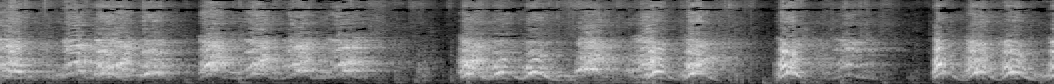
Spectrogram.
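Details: Several Mastiffs barking while playing with balloons: dense runs of deep, rough barks in quick bursts, with short pauses near three and six seconds before the barking resumes.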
